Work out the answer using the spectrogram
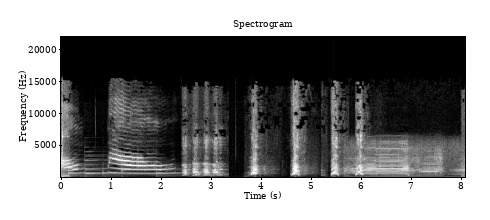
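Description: A run of domestic animal calls: a kitten meowing with a falling pitch, a few short sharp dog barks, then a long drawn-out cow moo that dips and then holds steady.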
